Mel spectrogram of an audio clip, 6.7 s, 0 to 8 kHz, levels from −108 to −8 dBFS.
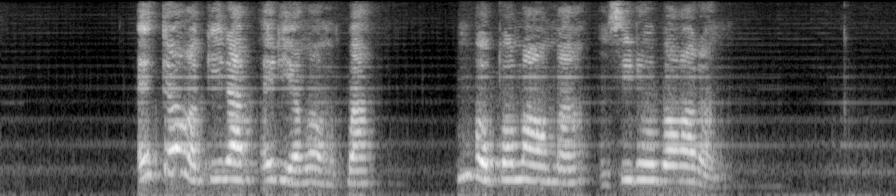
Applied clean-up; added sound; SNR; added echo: neural separator model SepFormer DNS4.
